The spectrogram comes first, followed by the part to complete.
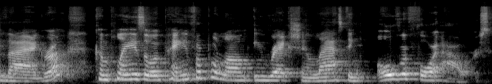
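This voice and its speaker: A woman at medium pitch and moderate pace, with audible room echo and noticeable background noise. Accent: Southern US. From US South. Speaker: nurse educator hosting a health webinar. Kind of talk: quiz review in an online webinar.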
